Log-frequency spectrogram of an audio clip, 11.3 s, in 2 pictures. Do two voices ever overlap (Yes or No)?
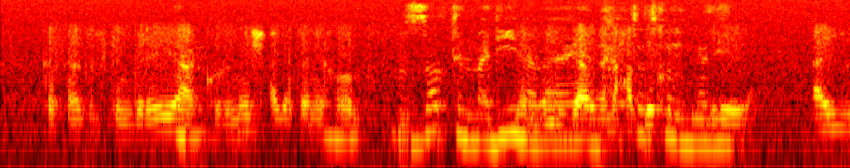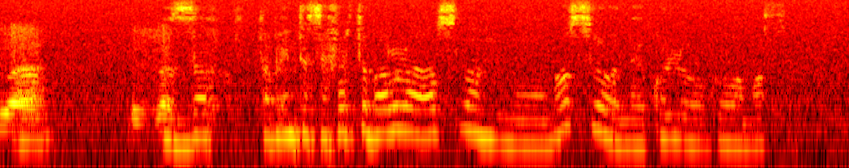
Yes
